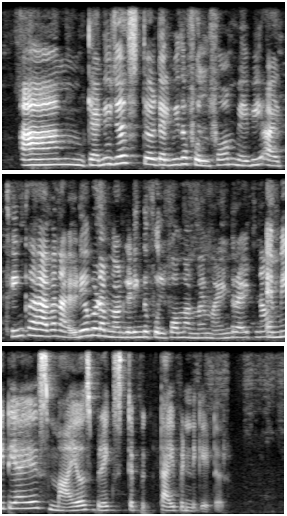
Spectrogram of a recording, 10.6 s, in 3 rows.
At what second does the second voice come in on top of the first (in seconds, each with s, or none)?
none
